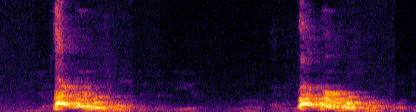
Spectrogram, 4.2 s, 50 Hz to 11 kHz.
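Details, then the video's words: Papillon, a tiny dog, barking very loud at home, captured in stereo on an Olympus LS-11: two harsh, broadband barks about two and a half seconds apart, each trailing off over roughly a second, in a quiet room. "Tiny Dog Barking Very Loud, Papillon"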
